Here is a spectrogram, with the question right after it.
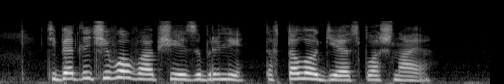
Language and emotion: Russian, angry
